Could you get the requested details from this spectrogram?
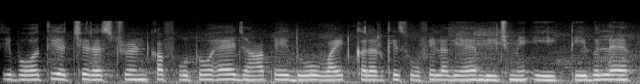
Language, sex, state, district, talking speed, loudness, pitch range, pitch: Hindi, female, Rajasthan, Nagaur, 205 wpm, -14 LUFS, 205-225 Hz, 215 Hz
